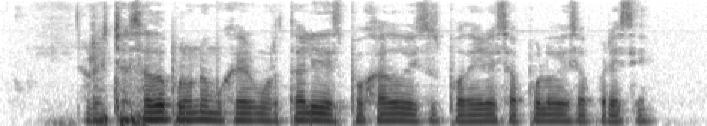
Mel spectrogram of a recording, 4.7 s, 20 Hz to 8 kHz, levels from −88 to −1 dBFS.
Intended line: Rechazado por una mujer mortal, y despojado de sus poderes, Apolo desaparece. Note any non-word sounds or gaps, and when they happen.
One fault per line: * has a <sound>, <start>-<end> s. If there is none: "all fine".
all fine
